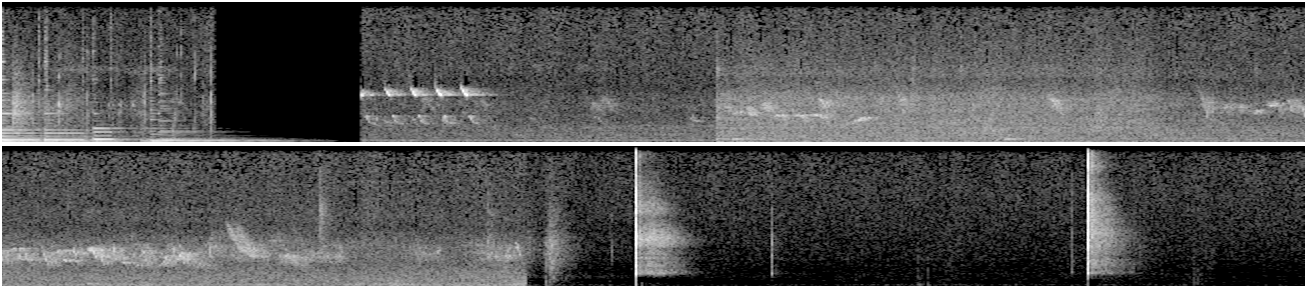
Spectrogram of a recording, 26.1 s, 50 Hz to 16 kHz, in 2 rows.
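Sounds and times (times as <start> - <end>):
small birds chirping: 3.6 - 18.3.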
